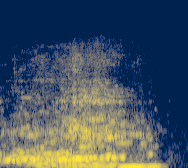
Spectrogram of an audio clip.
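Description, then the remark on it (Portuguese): A motorcycle roars past, its loud engine whine rising and falling as it goes, then cuts off abruptly into silence. No one speaks. “estava esperando a moto passar.”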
